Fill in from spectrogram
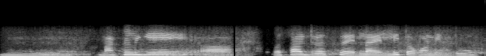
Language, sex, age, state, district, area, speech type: Kannada, female, 18-30, Karnataka, Bellary, rural, conversation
